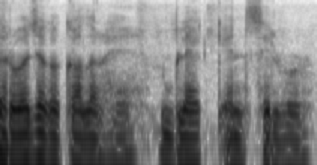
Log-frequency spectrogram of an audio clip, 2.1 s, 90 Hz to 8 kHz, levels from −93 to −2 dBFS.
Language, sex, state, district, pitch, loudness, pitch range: Hindi, male, Arunachal Pradesh, Papum Pare, 95 Hz, -19 LUFS, 95-105 Hz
